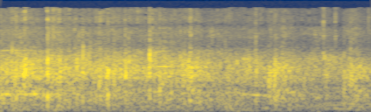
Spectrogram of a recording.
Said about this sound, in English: Especially those who are clapping.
